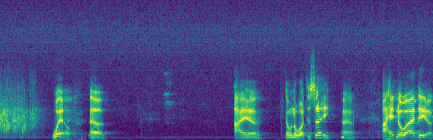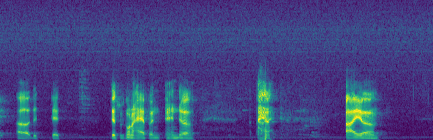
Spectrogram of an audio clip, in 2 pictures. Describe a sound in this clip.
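A man speaks slowly into a microphone, pausing often.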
